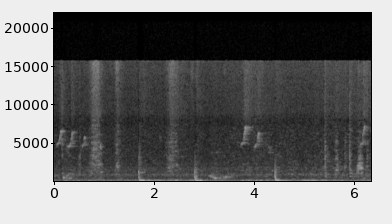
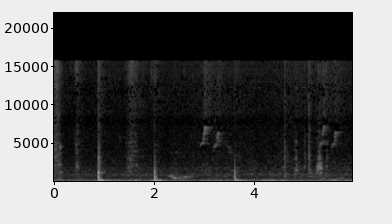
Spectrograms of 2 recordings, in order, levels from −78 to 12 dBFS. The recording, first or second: first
